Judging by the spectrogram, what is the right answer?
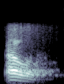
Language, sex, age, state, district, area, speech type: Bodo, male, 30-45, Assam, Kokrajhar, rural, conversation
